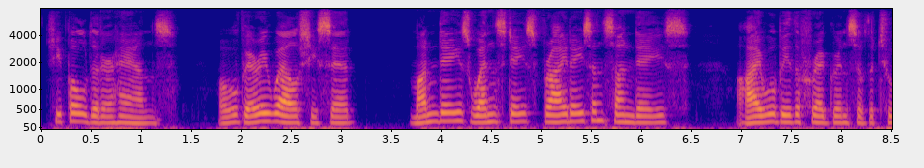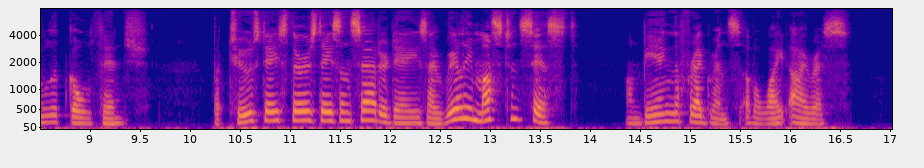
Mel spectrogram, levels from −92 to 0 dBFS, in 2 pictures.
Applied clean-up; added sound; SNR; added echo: none; none; none; none.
